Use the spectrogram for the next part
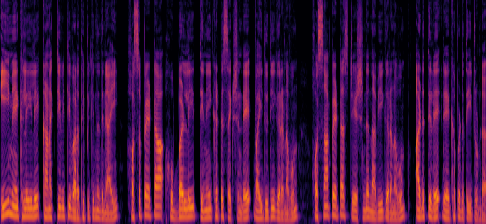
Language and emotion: Malayalam, neutral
